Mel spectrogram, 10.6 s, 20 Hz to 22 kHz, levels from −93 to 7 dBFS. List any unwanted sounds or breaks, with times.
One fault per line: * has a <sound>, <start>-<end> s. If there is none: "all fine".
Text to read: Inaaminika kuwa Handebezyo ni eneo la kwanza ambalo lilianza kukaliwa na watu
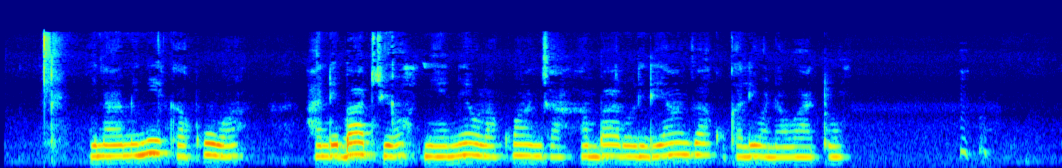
* has a laugh, 9.6-10.0 s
